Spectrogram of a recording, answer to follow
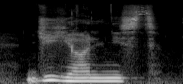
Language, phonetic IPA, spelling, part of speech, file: Ukrainian, [dʲiˈjalʲnʲisʲtʲ], діяльність, noun, Uk-діяльність.ogg
- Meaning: activity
